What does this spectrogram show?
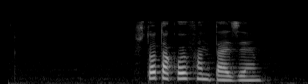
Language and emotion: Russian, neutral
